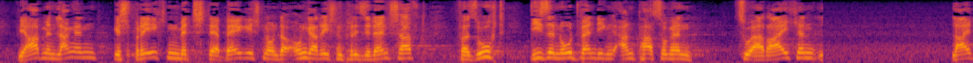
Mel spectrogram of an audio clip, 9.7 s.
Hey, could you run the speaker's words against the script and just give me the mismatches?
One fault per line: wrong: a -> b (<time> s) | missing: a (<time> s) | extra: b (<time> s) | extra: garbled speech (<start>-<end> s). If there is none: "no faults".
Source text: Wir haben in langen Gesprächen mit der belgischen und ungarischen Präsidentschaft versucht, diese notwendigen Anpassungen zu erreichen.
extra: der (2.8 s)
